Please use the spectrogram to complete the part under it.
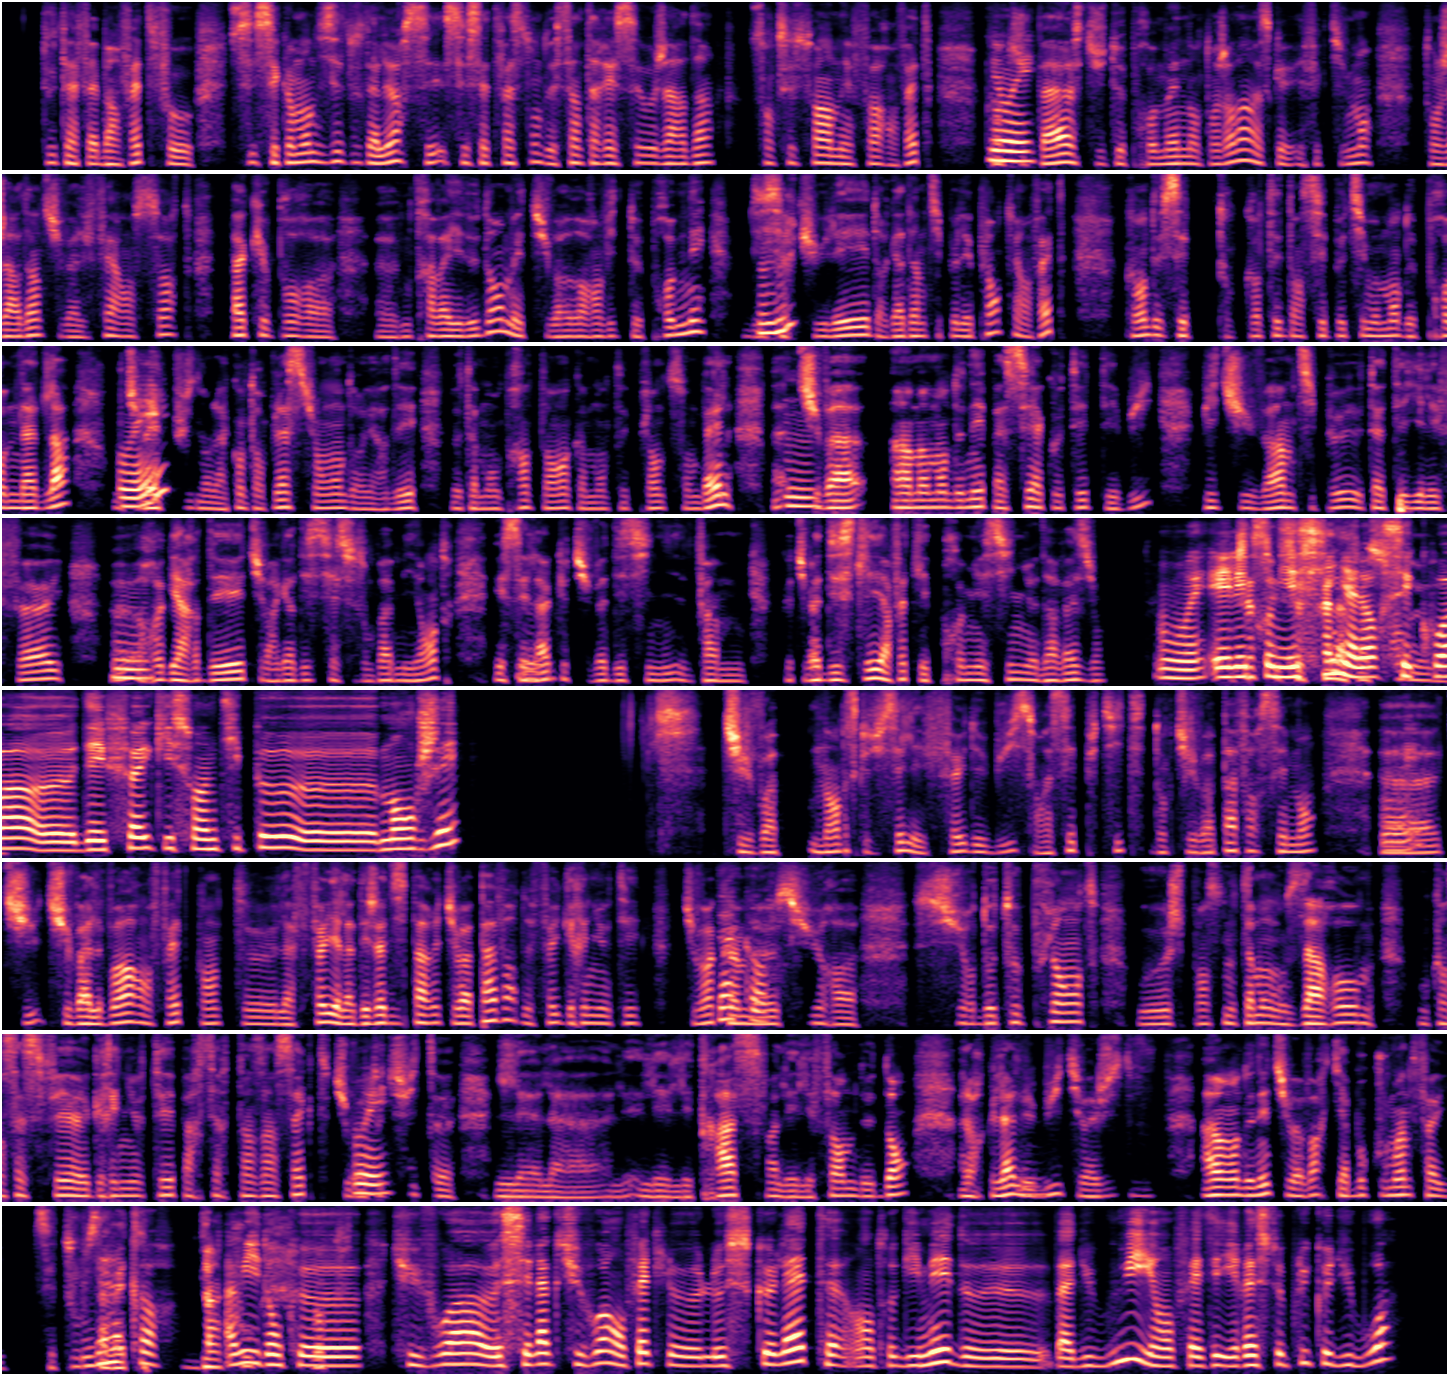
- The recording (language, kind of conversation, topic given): French, podcast, Comment un jardin t’a-t-il appris à prendre soin des autres et de toi-même ?
- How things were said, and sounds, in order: tapping; "les" said as "yé"; teeth sucking; stressed: "d'un coup"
